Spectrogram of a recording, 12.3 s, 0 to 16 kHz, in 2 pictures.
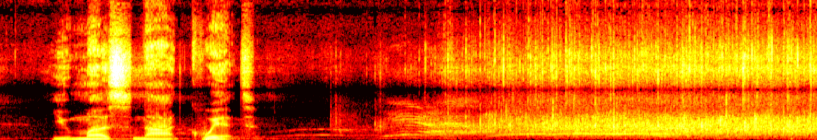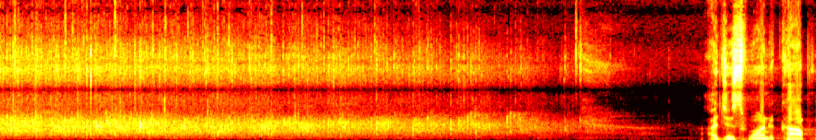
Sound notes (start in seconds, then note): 2.4 applause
